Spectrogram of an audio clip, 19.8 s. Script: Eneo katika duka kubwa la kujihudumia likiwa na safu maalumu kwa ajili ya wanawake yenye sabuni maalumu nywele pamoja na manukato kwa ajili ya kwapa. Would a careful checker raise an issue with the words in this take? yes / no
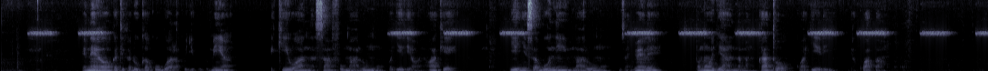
yes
